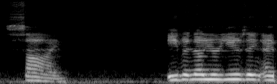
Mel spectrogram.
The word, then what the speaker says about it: sine: do not call it sin please for all that is good in this world do not call it sin it is sign even though you're using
